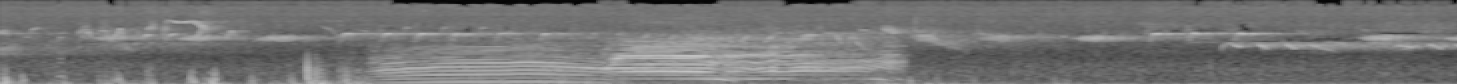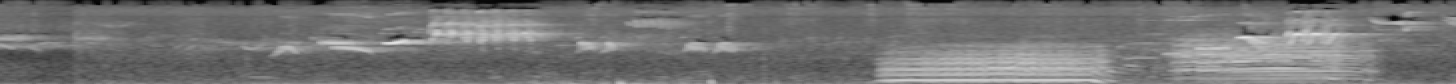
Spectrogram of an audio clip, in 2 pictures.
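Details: Dozens of tame cattle leaping down a mountain slope: a pair of linked moos early on, then two more short moos near the end, with lively bird chirps filling the gaps.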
